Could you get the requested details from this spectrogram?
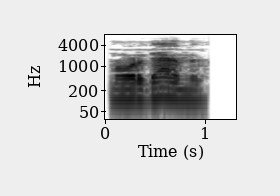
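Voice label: "mordan", Persian, male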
